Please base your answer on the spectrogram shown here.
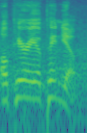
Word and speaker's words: Piriyapinyo: pinko arpino once again the name begins with a p but it's pronounced opiri opinio go figure and as we mentioned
